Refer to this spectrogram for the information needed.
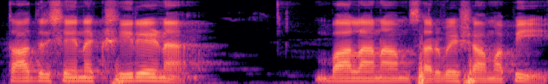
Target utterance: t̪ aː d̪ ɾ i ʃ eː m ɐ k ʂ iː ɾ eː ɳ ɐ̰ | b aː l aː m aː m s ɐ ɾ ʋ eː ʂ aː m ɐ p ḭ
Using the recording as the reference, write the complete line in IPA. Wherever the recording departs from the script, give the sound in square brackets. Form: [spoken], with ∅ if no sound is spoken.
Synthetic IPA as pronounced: t̪ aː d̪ ɾ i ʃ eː [n] ɐ k ʂ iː ɾ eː ɳ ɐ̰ | b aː l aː [n] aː m s ɐ ɾ ʋ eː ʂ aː m ɐ p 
